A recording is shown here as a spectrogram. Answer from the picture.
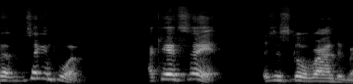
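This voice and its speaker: This man has a strong New York accent. He talks at a moderate pace. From US, Queens, New York. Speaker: live stream host. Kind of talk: live stream Q&A reading super chats. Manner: halting, many fillers and restarts.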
